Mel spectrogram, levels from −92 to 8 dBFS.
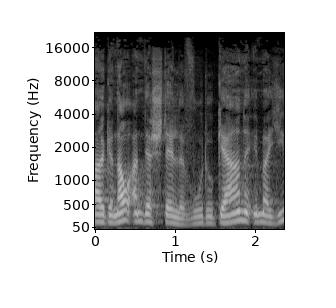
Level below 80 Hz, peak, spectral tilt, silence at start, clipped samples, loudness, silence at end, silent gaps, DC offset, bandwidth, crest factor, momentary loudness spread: -72 dBFS; -6 dBFS; -4.5 dB/octave; 0 s; under 0.1%; -25 LUFS; 0 s; none; under 0.1%; over 20 kHz; 18 dB; 8 LU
